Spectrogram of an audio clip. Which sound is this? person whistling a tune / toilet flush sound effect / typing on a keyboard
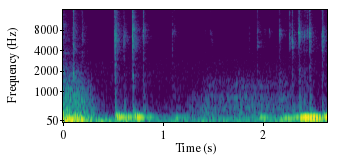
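typing on a keyboard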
